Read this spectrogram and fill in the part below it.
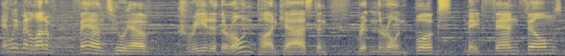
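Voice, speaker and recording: A man's voice: fairly high pitch, lively intonation, measured pace. A man with an American accent co-hosting a podcast in casual, chatty style. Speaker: podcast co-host. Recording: music behind the voice. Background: music.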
